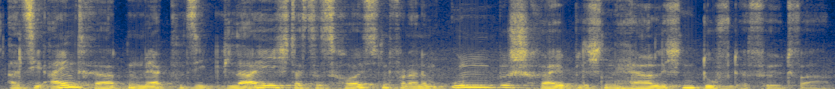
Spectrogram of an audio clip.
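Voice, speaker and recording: A man reads a children's storybook aloud, bringing lively expression to the narration. His tone is warm and mellow, pitched in an ordinary middle range. Faint hiss sits under the recording. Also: normal speed. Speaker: audiobook narrator.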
